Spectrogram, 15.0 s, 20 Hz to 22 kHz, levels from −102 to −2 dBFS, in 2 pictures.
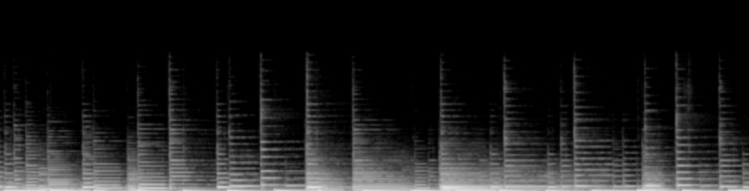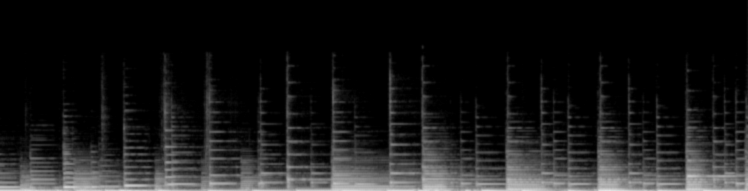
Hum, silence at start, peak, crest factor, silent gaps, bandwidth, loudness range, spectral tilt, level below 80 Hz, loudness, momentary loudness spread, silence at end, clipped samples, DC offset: none; 0 s; -4 dBFS; 16 dB; none; 5.8 kHz; 2 LU; -9.5 dB/octave; -22 dBFS; -22 LUFS; 6 LU; 0 s; under 0.1%; under 0.1%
